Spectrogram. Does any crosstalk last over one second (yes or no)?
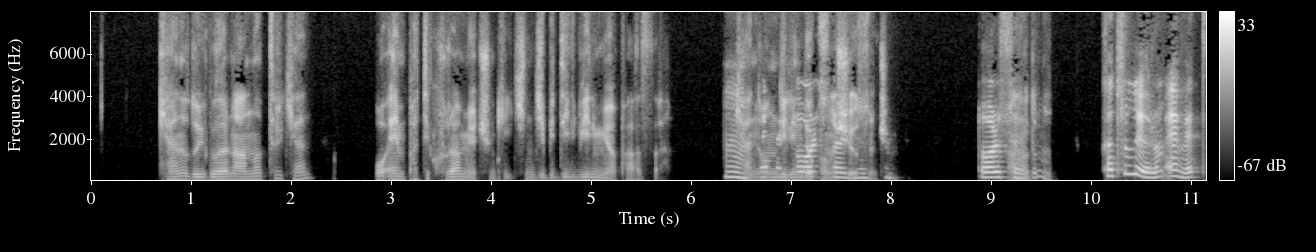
yes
